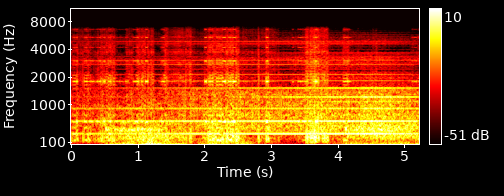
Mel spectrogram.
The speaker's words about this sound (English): It started out calmly enough, but it soon devolved when I received a little more than static and then a constant buzz, as if a bumblebee had somehow gotten trapped inside my helmet.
